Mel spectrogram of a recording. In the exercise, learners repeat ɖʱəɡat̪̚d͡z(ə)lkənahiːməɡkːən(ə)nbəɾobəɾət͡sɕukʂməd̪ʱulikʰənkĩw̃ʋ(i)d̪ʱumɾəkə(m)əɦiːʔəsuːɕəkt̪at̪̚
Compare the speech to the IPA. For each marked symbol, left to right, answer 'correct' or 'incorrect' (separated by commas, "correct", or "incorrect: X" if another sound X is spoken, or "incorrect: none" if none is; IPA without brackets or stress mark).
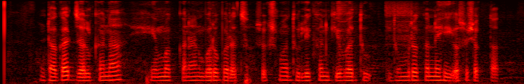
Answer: correct, incorrect: a, incorrect: a, incorrect: n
